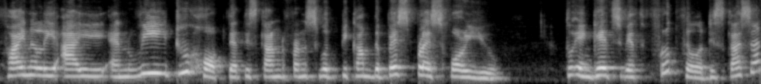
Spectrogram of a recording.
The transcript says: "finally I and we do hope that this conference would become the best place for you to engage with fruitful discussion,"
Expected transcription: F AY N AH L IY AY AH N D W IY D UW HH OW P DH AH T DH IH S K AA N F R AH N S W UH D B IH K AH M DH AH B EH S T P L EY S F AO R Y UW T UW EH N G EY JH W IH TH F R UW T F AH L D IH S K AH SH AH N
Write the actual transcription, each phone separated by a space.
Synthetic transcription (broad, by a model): F AY N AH L IY AY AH N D W IY D UW HH OW P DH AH T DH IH S K AA N F R AH N S W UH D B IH K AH M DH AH B EH S T P L EY S F AO R Y UW T UW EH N G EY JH W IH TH F R UW T F AH L D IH S K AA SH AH N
